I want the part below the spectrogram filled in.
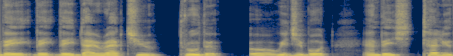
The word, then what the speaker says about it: Ouija: Ouija board.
